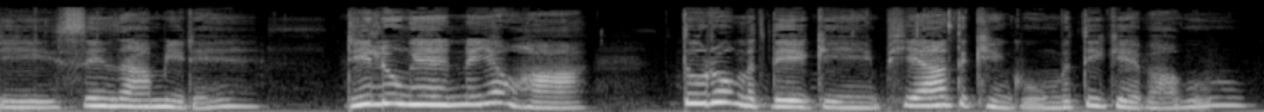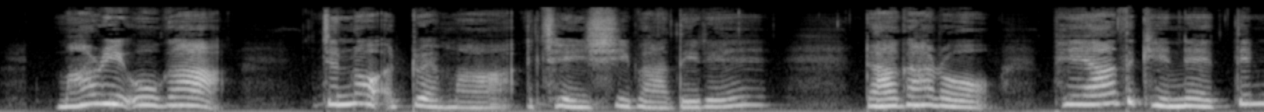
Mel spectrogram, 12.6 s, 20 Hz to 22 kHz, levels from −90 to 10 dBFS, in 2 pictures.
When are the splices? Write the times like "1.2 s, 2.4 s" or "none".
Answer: none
